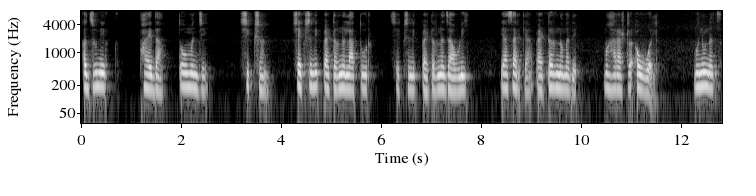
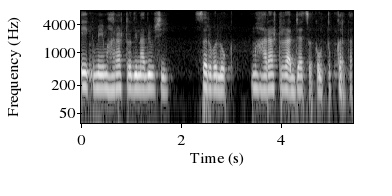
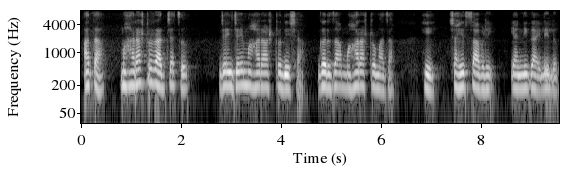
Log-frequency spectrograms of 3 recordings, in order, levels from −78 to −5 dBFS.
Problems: constant background noise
